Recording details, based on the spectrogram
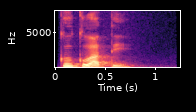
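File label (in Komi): "кыклаті", Komi, female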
